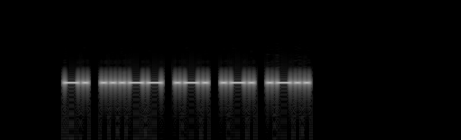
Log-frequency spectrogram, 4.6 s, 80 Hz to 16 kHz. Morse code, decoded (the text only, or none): N3RRL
